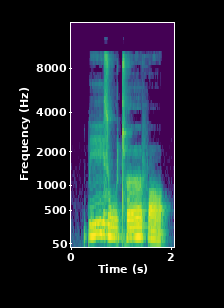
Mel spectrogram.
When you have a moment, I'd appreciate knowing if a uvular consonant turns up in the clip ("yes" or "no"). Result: no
